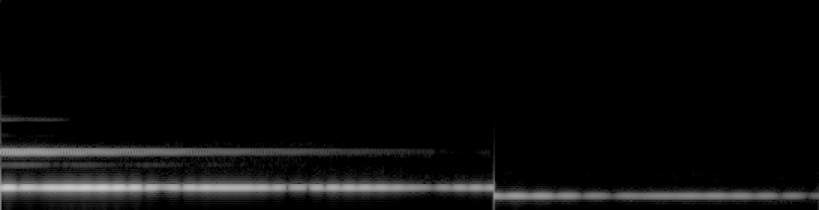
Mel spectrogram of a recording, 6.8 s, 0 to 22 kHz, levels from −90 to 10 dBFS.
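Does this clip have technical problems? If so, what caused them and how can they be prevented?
Yes. From 4.12 s to the end at 6.83 s there's a section at the wrong speed. The audio suddenly drops to about 0.64 times its proper rate, so everything turns slow and heavy, and the pitch falls with it by roughly seven semitones. Speed and pitch moving together like that likely means this stretch was played or rendered against the wrong clock, possibly a sample-rate mismatch on that part of the edit. To prevent it, keep every segment at the project's sample rate and check the playback speed before bouncing the final file.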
